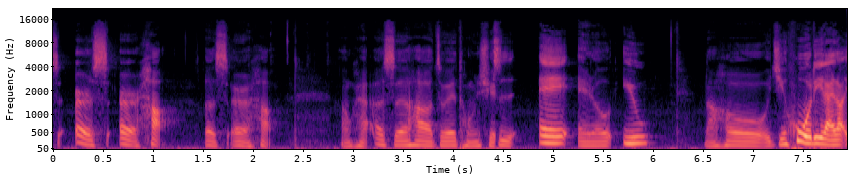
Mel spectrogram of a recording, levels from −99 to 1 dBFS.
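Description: At 4.38 to 4.42 s, damaged data in a compressed stream breaks the flow of the speech. A short stretch of the encoded data arrives corrupted, so the decoder cannot parse those frames correctly, loses its place in the bitstream and has to hunt for the next valid frame header before it can resume. For roughly 40 ms the speech is lost, heard as a brief chirp, squawk, click or short hole that cuts abruptly across the talker.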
